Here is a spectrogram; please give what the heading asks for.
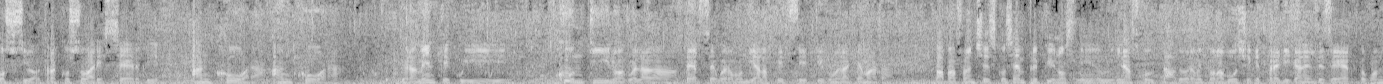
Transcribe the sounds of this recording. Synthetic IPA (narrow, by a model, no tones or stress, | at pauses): ɔsit̪ɾakːosovaːɾiesːɛrviaŋkʰoːɾa̰ʔaŋkʰoːɾa̰veɾament̪eɛkwi | kont̪iːnwakwelːat̪ɛrt̪saɡwɛrːamond̪jaːleapːet̪sːet̪ːiekomelakjamaːt̪a | paːpafɾant͡ʃeskosɛmpɾepjuninaskolt̪a̰ːt̪oveɾament̪ɛunavoːt͡ʃekepːɾɛːd̪ikaneld̪ezɛrt̪okwan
